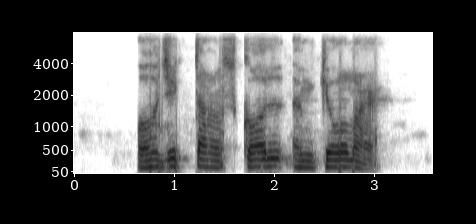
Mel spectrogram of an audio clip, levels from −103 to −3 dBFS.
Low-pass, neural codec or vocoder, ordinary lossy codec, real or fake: 7.2 kHz; vocoder, 22.05 kHz, 80 mel bands, WaveNeXt; Opus, 24 kbps; fake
